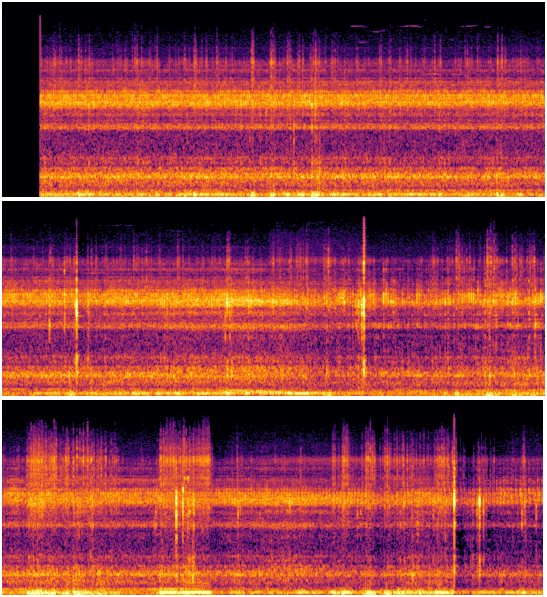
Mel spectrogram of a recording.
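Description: Wind buffeting and road rumble picked up by a camera on a moving bicycle, steady throughout, with scattered sharp knocks from bumps in the surface and two louder rushes of noise about two-thirds of the way through.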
